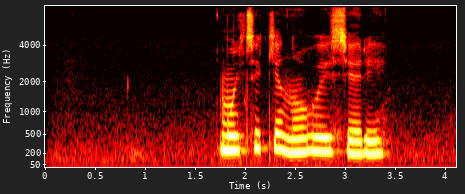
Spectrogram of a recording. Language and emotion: Russian, neutral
